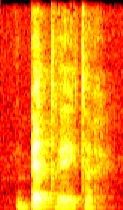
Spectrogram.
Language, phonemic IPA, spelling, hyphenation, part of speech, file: Dutch, /ˈbɛtˌʋeː.tər/, betweter, bet‧we‧ter, noun, Nl-betweter.ogg
- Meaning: know-it-all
